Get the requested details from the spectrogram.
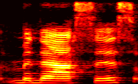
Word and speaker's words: Manassas: Well, my second one is actually closer to us because it's over in Manassas or Manassass.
